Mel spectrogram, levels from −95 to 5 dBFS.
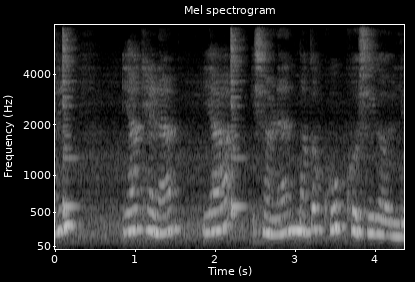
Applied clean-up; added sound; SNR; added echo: none; Cowbell; 13 dB; reverberation time 0.3 s.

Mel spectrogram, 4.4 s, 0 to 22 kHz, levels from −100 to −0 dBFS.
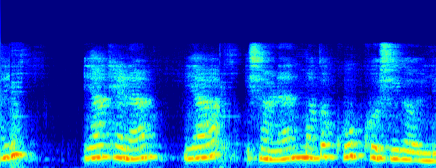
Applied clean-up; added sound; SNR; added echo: neural separator model SepFormer DNS4.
